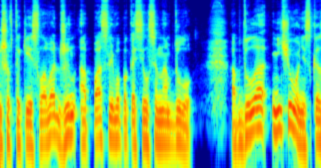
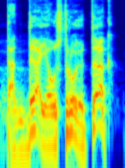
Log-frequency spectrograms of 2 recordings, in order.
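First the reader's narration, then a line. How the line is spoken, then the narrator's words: Soldier hissing. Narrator (Russian): прошипел солдат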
